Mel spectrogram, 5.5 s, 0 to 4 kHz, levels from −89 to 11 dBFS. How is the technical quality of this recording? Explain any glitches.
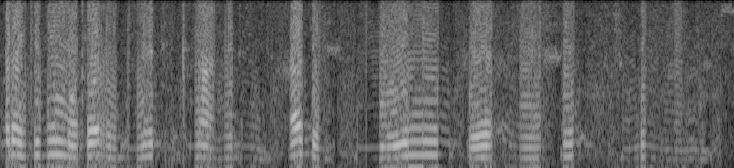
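The technical quality is poor because of one decoding error that runs through the whole recording. Throughout, the audio shows a mu-law and A-law mix-up. The signal was written with G.711 mu-law but read back as A-law, so each 8-bit code is mapped onto the wrong logarithmic curve. Some sample levels come out too loud and others too quiet, and the quietest samples are pushed well above silence. The speech therefore sounds harsh and distorted, and the pauses fill with noise. The telephone band still stops at 4 kHz.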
